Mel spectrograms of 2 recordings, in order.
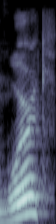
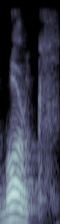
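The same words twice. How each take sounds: First: It is said in the speaker's usual accent. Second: It is said in an Indian English accent.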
